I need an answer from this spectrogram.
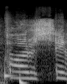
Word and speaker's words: Porsche: Non è Porsche. È Porsche con la E come la Scheisse di pronuncia che c'hai.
